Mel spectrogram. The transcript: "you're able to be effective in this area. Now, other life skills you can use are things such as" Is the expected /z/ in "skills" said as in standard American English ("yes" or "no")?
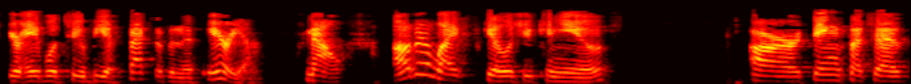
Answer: yes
